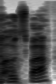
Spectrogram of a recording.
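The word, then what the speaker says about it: chutzpah: AC stands for adequate chutzpa it's pronounced something else I just got to know froma it's called hoah but of course I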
